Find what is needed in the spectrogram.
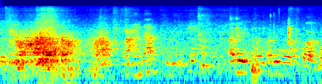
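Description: Indistinct voices of people talking in a small room, loudest about half a second in.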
